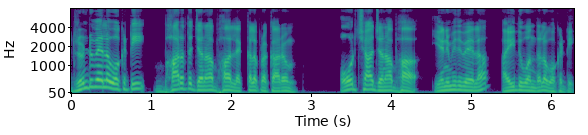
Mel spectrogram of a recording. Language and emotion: Telugu, neutral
